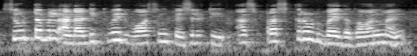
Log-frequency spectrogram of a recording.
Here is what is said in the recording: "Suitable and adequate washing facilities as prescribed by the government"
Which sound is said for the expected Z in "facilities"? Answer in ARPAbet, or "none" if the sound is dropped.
none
